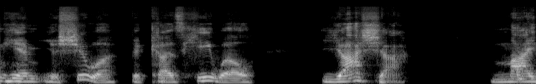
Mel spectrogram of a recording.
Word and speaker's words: Yeshua: You can clearly see that it says, and you shall call his name Yeshua, for he will, Yoshia, or some people pronounce it a little bit different.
